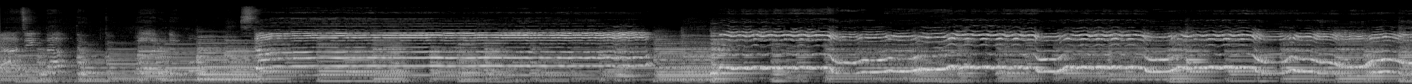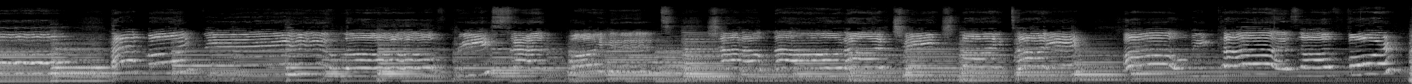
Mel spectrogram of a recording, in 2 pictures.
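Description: A young woman singing a solo with wide vibrato, accompanied on piano. She holds one long high note early on, then sings quicker, shorter notes toward the end.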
